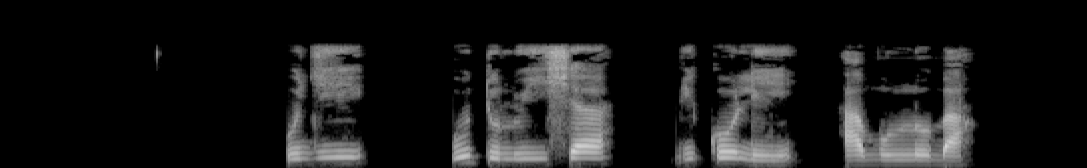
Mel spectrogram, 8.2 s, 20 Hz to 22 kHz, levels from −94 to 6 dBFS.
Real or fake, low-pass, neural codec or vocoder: real; 7.2 kHz; none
